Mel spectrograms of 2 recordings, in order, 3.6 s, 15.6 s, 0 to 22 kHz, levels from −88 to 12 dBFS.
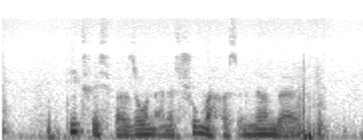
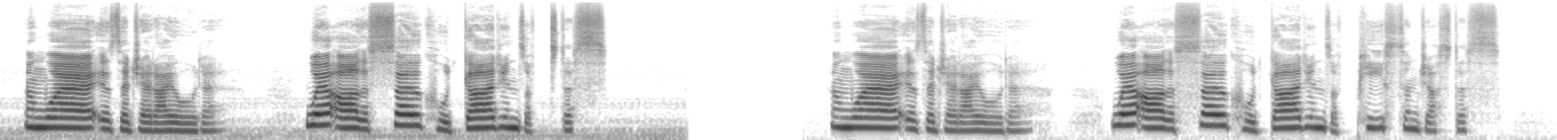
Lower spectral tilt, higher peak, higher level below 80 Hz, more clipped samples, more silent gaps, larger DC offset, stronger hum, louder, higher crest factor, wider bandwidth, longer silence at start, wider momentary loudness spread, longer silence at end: first, -11.5 dB/octave vs -4 dB/octave; about the same, -4 dBFS vs -2 dBFS; first, -32 dBFS vs -62 dBFS; neither; second, none vs 6.86-8.02 s; neither; neither; about the same, -20 LUFS vs -20 LUFS; about the same, 16 dB vs 20 dB; second, 5.2 kHz vs 20 kHz; second, 0.05 s vs 0.25 s; second, 14 LU vs 19 LU; second, 0.4 s vs 0.65 s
